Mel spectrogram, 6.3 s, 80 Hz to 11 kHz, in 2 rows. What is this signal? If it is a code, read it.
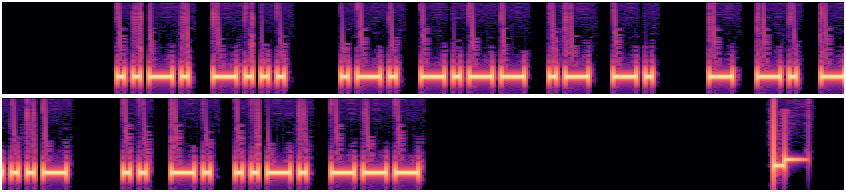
Morse code, heard as a keyed tone, about 40 wpm, 700 Hz. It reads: FB RYAN TNX INFO
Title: K1USN SST QSO Practice 40wpm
